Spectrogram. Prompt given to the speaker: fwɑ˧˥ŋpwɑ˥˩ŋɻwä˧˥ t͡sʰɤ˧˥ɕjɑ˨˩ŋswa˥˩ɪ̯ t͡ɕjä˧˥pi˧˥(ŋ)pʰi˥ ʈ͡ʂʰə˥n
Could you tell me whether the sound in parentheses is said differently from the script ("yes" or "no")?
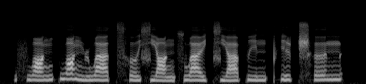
yes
